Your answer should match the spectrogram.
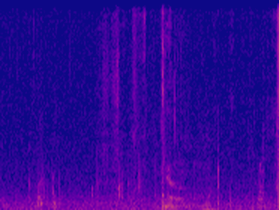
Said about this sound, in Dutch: En dan ga ik eerst een slokje voor nemen.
